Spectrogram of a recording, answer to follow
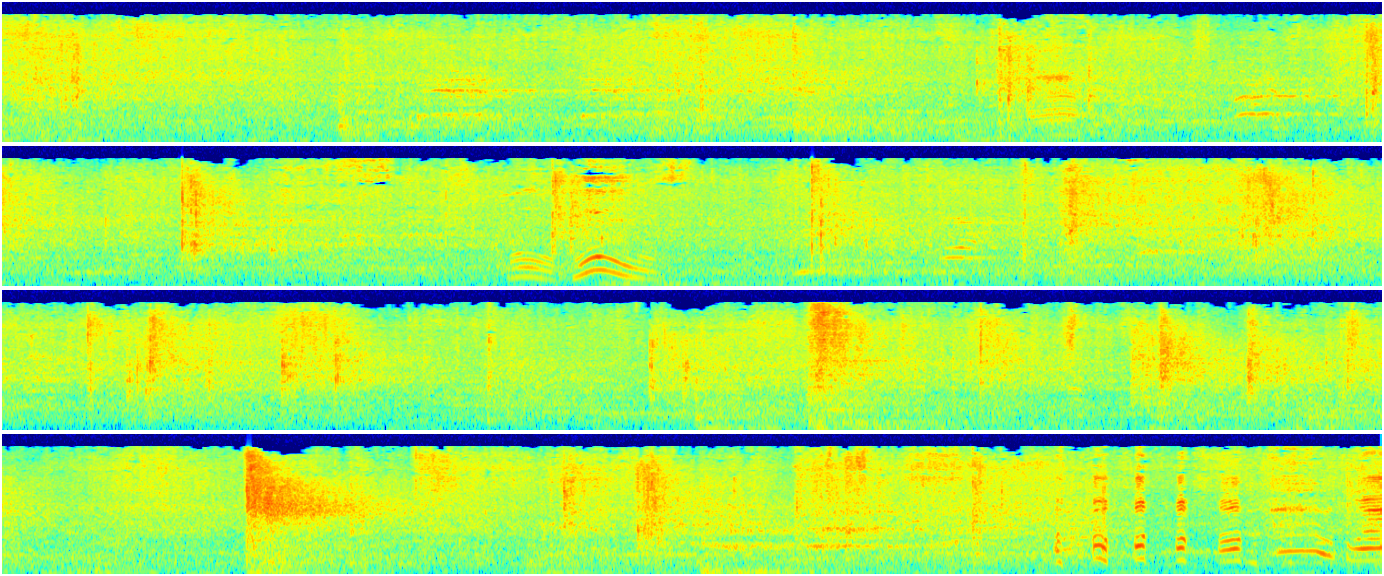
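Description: Ice hockey game sound: indistinct spectator voices and shouts over scattered sharp knocks and thuds of pucks and sticks against the boards and glass, with a loud shout about ten seconds in.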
